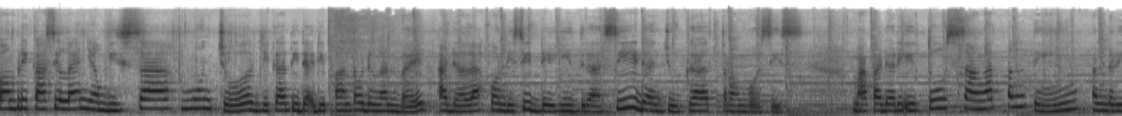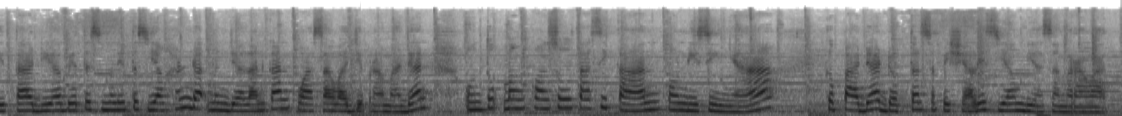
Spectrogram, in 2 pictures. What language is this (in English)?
Indonesian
